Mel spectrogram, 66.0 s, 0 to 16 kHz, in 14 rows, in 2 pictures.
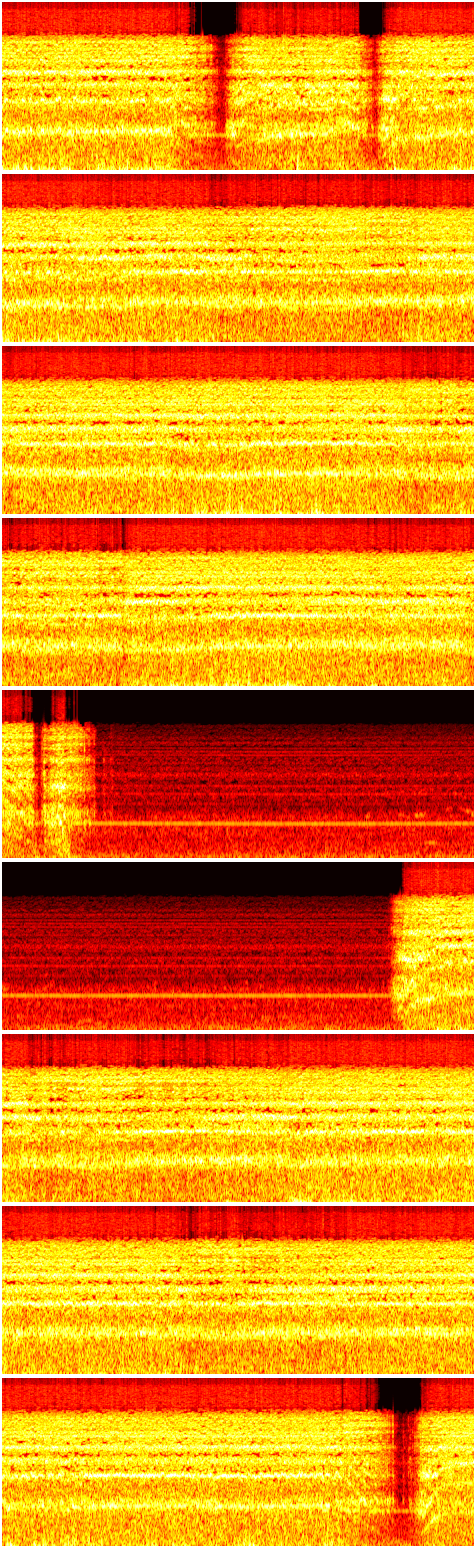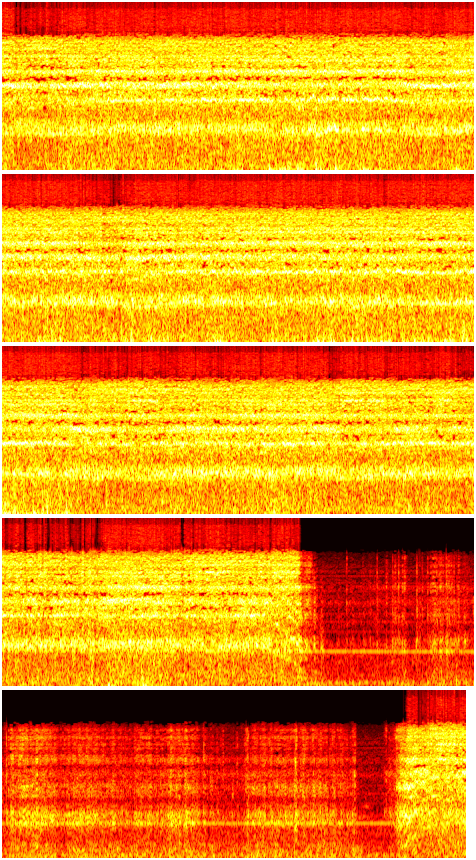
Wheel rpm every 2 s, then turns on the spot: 180, 130, 190, 220, 230, 220, 230, 210, 230, 130, 0, 0, 0, 20, 200, 230, 230, 230, 230, 230, 170, 190, 230, 230, 230, 230, 220, 230, 230, 170, 10, 20, 60.
60-64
